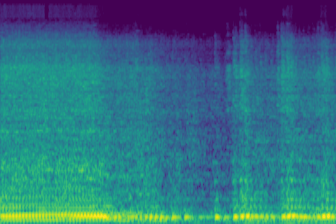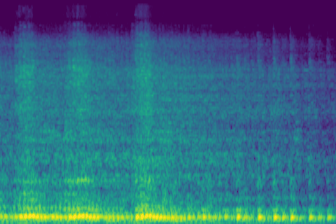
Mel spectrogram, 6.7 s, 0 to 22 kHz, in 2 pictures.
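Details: 1977 Honda XL75 single, long-stored, first start on one kick, carb uncleaned, choke on: short repeated rev blips dropping back to idle, picks up cleanly; runs pretty good, not smoking, float bowl seeping, bowl gasket suspected.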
